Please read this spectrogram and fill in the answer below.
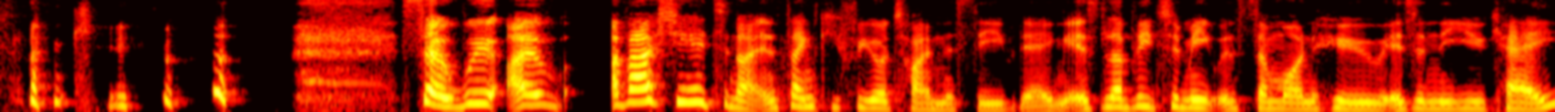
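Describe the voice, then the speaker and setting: An enthusiastic speaker with a British accent, talking at a fairly quick pace. The pitch swings very widely, and the sound is dry and close with no echo. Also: woman, medium pitch for a woman. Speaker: cat behaviour advisor and show host. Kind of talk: live-streamed interview.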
